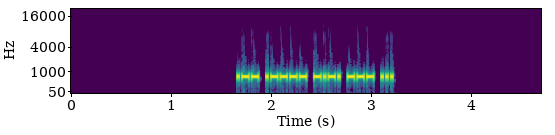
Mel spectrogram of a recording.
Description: Morse code, heard as a keyed tone, about 50 wpm, 700 Hz. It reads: W1COS
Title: USA Call Signs - 5 Characters - 50wpm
